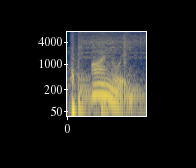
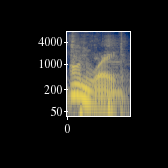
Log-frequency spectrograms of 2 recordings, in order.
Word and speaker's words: Ennui: Temos ainda a alegria tentando dizer o nome do tédio em inglês, que é Ennui, e acaba pronunciando como Onward, nome da animação Dois Irmãos da Pixar de 2020.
